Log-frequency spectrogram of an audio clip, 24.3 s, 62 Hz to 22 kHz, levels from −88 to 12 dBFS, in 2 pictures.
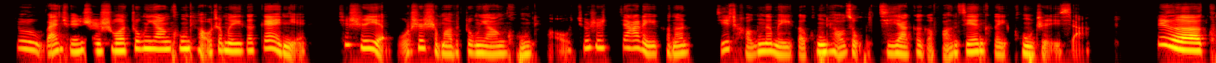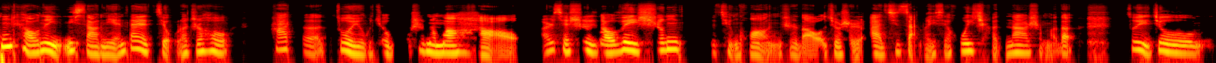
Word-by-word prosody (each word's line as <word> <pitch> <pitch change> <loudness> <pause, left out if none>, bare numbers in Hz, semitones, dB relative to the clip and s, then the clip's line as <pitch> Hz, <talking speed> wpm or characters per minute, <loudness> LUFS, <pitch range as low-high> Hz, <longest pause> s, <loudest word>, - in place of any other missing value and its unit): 就 240 -5 -2
完 - - +3
全 190 -2 -1
是 195 -2 0
说 200 +1 +2
中 245 +3 0
央 230 -1 +3
空 240 +1 0
调 245 - -2
这 210 - -3
么 205 -1 +3
一 195 - +3
个 205 +1 -4
概 245 -1 +4
念。 150 - -2 0.3
其 345 - -9
实 265 -7 0
也 220 -6 +1
不 - - -9
是 260 - 0
什 180 -8 -1
么 150 -2 -1
中 165 -2 -1
央 150 -1 0
空 145 -1 -5
调， 195 - -18
就 260 - -5
是 265 -2 -2
家 260 -1 +1
里 160 -8 +1
可 155 - -11
能 160 +3 -2 0.2
集 215 +3 -4
成 155 - -3
那 195 - +3
么 155 - +1
一 140 - -1
个 135 -3 -7
空 175 +7 +2
调 180 -5 -2
总 - - -1 0.2
机 160 -1 -2
啊， 150 - +3
各 165 +4 -7
个 - - -10
房 150 - -6
间 185 +3 +2
可 190 -6 -7
以 135 - -4
控 150 -1 -2
制 - - -3
一 - - -11
下。 - - -5 0.6
这 350 -2 +3
个 215 -7 +10
空 290 +8 +6
调 165 - +1
呢， 205 - +4
你 195 - +4
想 160 -8 0
年 140 +5 -2
代 235 -2 +3
久 180 - -5
了 160 0 -5
之 185 +3 -2
后， 190 -4 -2 0.4
它 220 +1 -2
的 155 -3 -8
作 200 -4 +2
用 145 -3 0
就 155 +1 -6
不 140 - -18
是 200 - -5
那 185 -3 +3
么 160 0 +7
好。 170 0 0 0.2
而 185 - -6
且 205 -3 0
涉 195 +2 -1
及 170 - 0
到 165 -1 +5
卫 200 +3 +6
生 210 +4 +1 0.3
的 - - -20
情 - - -7
况， - - -3
你 - - -13
知 - - -9
道， - - -2
就 145 - -5
是 - - -4
啊 155 -2 0
积 135 +7 -1
攒 180 - -2
了 - - -10
一 - - -8
些 155 - -6
灰 195 +4 0
尘 195 - -3
呐 165 +2 -1
什 165 - -6
么 - - -12
的。 - - -3 0.5
所 230 - -4
以 180 -7 +3
就 165 -4 +1
185 Hz, 260 characters per minute, -24 LUFS, 160-210 Hz, 0.6 s, 个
